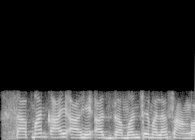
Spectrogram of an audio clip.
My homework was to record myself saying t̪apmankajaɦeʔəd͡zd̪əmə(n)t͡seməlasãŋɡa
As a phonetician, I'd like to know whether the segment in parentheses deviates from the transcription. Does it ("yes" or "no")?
no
